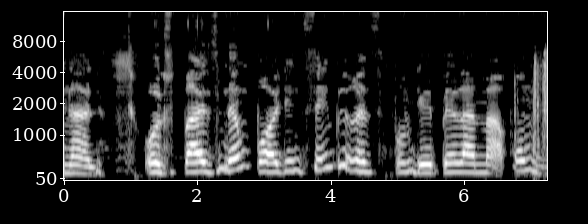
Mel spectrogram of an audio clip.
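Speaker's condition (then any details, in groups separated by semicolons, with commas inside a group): Paralysis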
